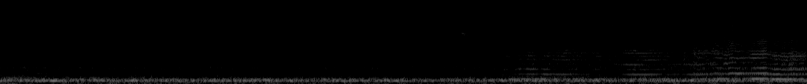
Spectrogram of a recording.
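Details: Thousands of honey bees hanging in a massive clump on a branch, a swarm giving off a steady low drone with a dense buzzing hum, harmonic whine strengthening in the second half.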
